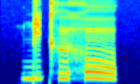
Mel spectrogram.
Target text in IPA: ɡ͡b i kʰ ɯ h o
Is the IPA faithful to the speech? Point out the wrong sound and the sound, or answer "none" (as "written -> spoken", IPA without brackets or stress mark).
none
